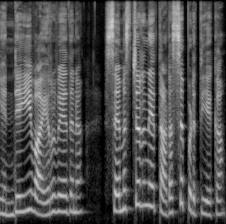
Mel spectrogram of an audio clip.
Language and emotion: Malayalam, fearful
